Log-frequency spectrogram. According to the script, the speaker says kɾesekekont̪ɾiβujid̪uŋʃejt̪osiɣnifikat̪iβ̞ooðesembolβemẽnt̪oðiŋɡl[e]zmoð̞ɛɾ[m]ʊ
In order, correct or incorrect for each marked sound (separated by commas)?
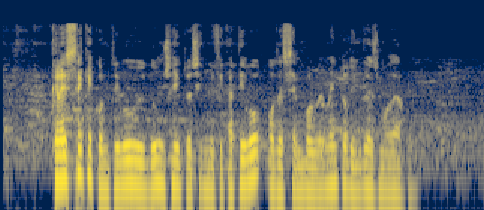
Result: correct, incorrect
